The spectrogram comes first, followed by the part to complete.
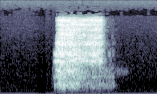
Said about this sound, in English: I just want you to take a deep breath in as I breathe in the light and I breathe out the guilt.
